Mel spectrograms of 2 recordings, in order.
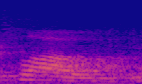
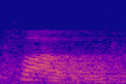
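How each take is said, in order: No difference in how they are said.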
